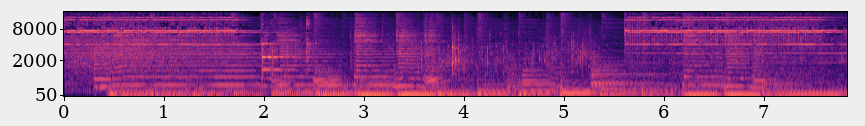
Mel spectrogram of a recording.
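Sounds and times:
telephone ringing with a bright bell-like electronic tone: 0.0s - 2.5s, 5.6s - 7.8s
pulsing musical pattern of lower notes: 0.6s - 6.9s.

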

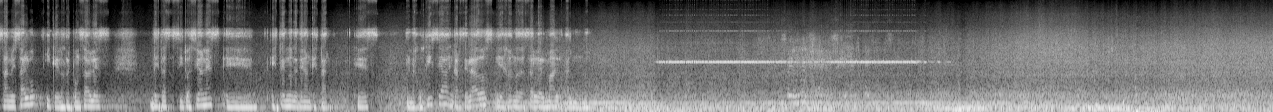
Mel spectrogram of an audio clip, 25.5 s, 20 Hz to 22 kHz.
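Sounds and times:
speech: 0.0s - 12.1s
metro train riding through a tunnel in Santiago, Chile: 6.0s - 25.4s
metro train wheels squealing: 7.6s - 25.4s.

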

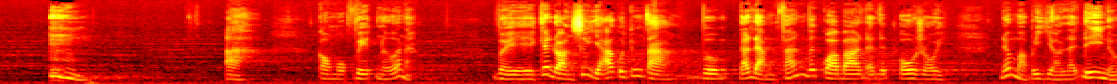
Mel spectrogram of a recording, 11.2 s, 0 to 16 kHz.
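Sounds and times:
throat clearing: 0.5s - 1.1s
speech: 2.3s - 2.6s, 3.2s - 4.3s, 5.0s - 11.1s.

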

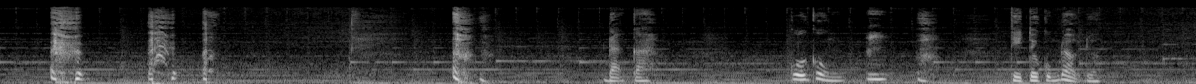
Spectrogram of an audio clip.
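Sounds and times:
old man coughing: 0.5s - 0.9s, 1.5s - 2.3s, 4.5s - 5.0s
speech: 0.5s - 1.0s, 6.1s - 6.6s, 7.9s - 9.4s, 10.1s - 11.1s.

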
